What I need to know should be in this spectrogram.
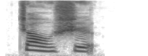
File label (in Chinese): "肇事", Chinese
